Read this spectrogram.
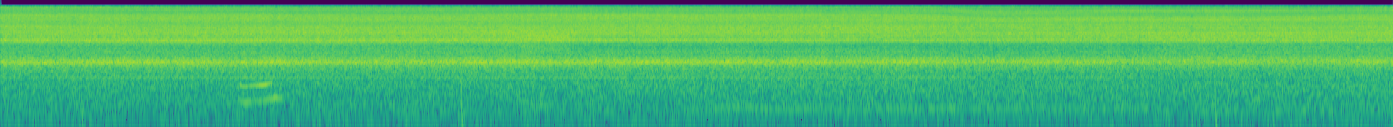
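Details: Steady loud hissing with a high whine throughout from a Solea dental laser system running during a dental procedure.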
